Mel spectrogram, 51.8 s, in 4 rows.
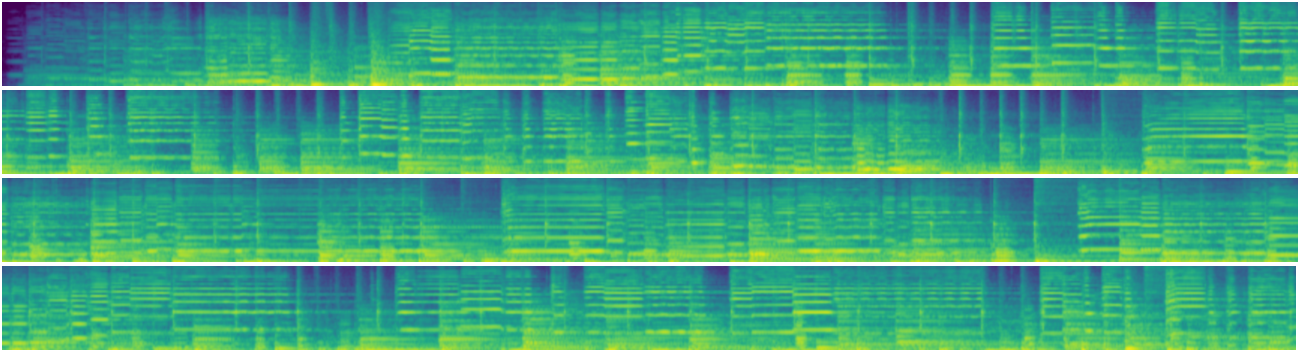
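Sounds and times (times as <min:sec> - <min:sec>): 
jazz music: 0:00.2 - 0:51.8.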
